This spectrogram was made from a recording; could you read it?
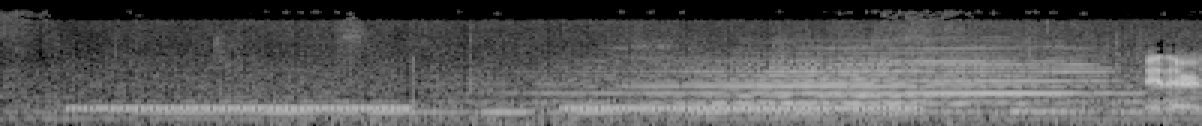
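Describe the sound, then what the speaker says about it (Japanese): An outgoing phone call rings on the line as two long electronic ringback tones, each lasting nearly two seconds and separated by a short pause. The tones are clear and moderately loud over a low background hum. "代わりに夫に電話するワンダ。"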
